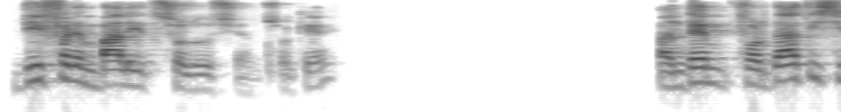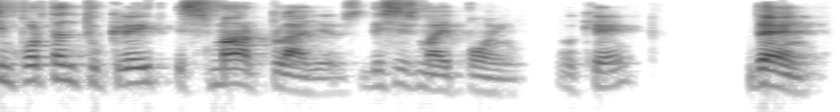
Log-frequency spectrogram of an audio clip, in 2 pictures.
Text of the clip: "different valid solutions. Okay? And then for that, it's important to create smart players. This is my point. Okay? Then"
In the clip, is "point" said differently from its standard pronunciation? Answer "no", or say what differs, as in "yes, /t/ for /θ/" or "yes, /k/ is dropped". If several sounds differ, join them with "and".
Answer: no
